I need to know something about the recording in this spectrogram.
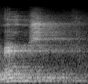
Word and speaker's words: Mamshit: I had to really learn how to pronounce that, otherwise I would be swearing here. It's spelled in a horrible way, but Mamshit is the way you say it.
